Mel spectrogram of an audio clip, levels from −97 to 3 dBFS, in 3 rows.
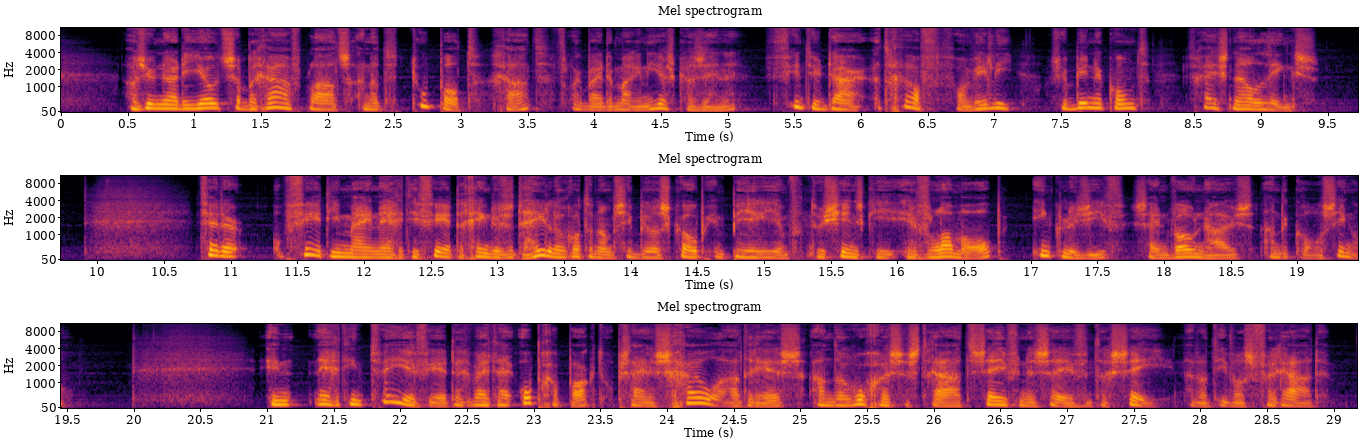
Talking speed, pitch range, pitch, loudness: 130 wpm, 120-165 Hz, 135 Hz, -23 LUFS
